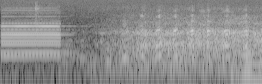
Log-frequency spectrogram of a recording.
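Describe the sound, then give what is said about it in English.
A loud, reedy bagpipe chord honks once for about half a second, like a car horn, then cuts off into a soft, noisy background murmur. “You can also get chords, or car horns.”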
